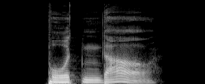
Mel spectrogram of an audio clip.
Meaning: first/third-person plural preterite of darbieten
- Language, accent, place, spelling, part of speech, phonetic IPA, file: German, Germany, Berlin, boten dar, verb, [ˌboːtn̩ ˈdaːɐ̯], De-boten dar.ogg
